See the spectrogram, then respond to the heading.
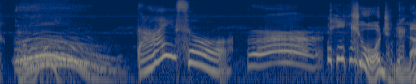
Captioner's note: giggles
